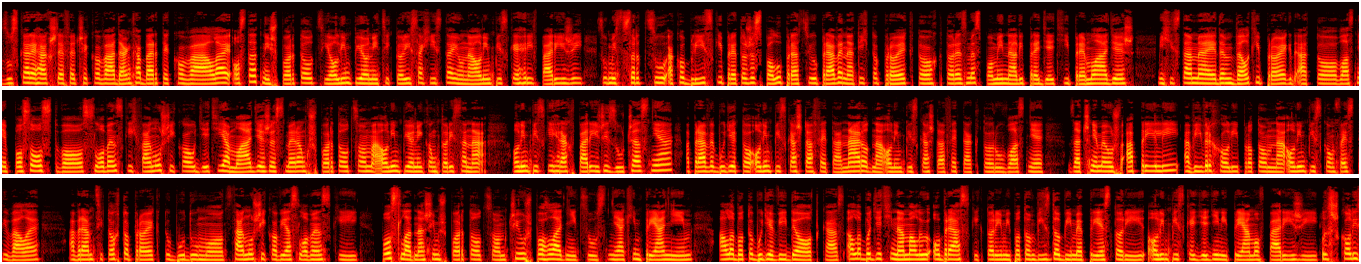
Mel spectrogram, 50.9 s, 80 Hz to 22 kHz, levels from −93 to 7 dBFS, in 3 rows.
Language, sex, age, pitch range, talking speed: Slovak, female, 20-39, 195-220 Hz, 145 wpm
